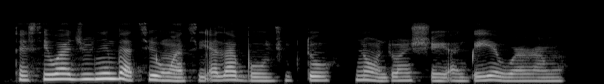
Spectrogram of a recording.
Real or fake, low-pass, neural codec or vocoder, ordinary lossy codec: real; 7.2 kHz; none; none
